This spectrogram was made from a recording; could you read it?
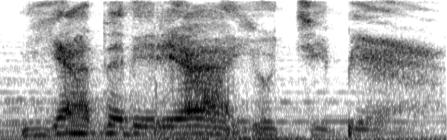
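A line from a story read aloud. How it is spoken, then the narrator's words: Hissing. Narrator (Russian): прошипел он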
